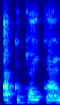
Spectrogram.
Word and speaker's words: Acapulco: Yeah, Acapulco.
